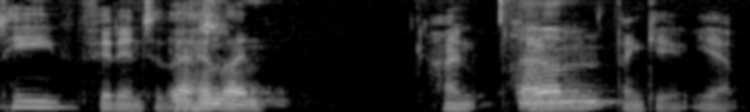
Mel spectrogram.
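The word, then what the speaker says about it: Helnwein: um Gottfried Heinwell, or I'm pronouncing his name wrong probably, but you know him. How did he fit into Yeah, that? Hemlein.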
